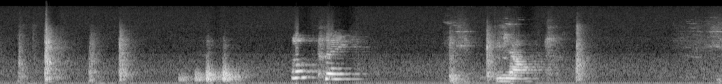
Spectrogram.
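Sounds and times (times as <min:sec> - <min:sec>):
knocking on a wooden bedroom door: 0:00.2 - 0:02.5
speech: 0:02.9 - 0:03.7, 0:05.0 - 0:05.6.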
